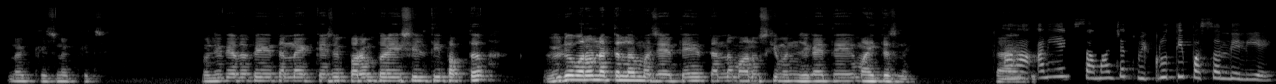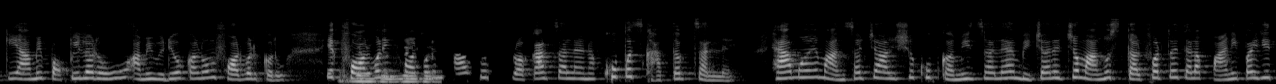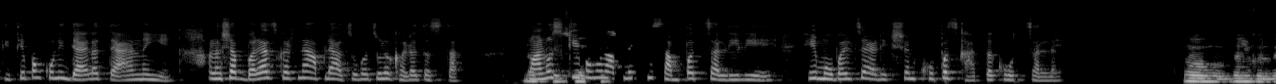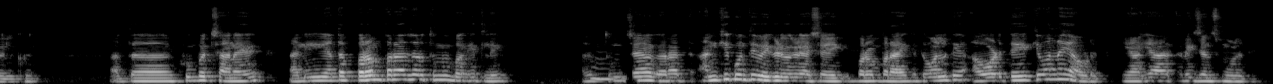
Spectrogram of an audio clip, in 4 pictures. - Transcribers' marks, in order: static; tapping; in English: "फॉरवर्ड"; in English: "फॉरवर्डिंग, फॉरवर्डिंग"; distorted speech; in English: "ॲडिक्शन"
- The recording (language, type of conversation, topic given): Marathi, podcast, तुमच्या घरात एखादी गोड, विचित्र किंवा लाजिरवाणी परंपरा आहे का?
- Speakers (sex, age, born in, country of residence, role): female, 45-49, India, India, guest; male, 18-19, India, India, host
